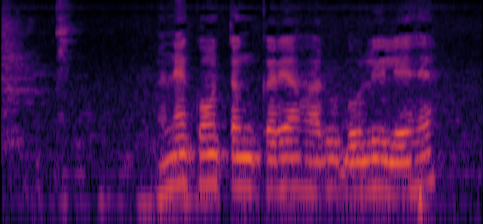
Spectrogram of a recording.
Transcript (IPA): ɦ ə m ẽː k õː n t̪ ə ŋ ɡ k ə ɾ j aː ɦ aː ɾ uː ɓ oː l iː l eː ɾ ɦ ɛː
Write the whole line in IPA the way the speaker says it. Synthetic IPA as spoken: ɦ ə n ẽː k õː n t̪ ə ŋ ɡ k ə ɾ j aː ɦ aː ɾ uː ɓ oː l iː l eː ɦ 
